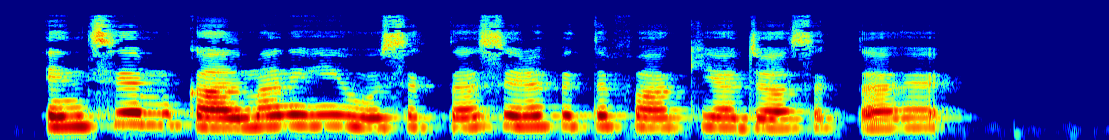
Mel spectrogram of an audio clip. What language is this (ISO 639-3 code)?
urd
